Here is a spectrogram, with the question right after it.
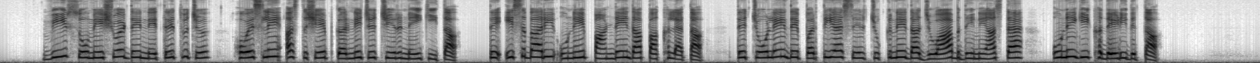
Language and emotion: Dogri, neutral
